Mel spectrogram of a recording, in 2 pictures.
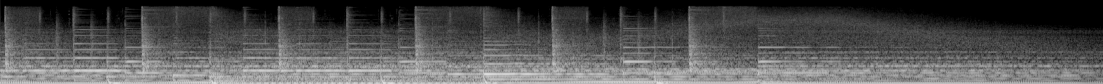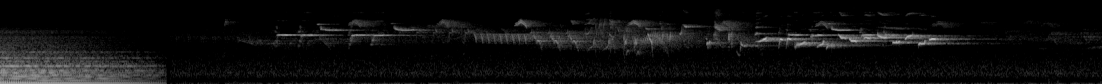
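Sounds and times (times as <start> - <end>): ambient music sustained tones: 0.0 - 12.7
birds chirping and whistling: 13.8 - 20.8.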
